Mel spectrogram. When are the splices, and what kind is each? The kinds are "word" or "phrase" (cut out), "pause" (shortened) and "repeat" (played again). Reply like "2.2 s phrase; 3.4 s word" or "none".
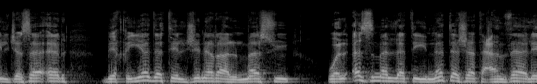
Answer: none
